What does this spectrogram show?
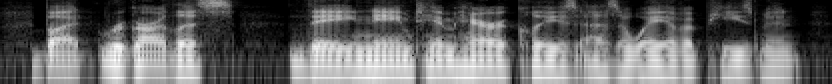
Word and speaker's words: Heracles: Despite all of the fun singalongs in the movie, the official pronunciation is now accepted as Heracles. Ah, Heracles, not Hercules.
